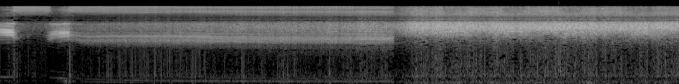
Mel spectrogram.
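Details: A robust cicada (minminzemi) calling nearby sings a loud, high, steady buzzing drone that swells louder partway through.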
